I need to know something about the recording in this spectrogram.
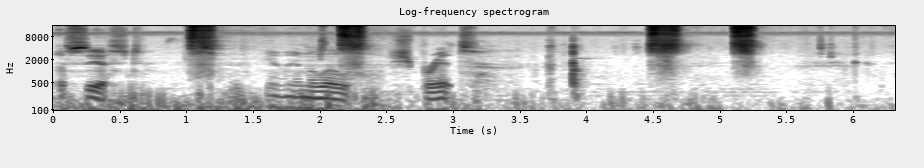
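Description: An aerosol can sprays in short, hissing bursts.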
